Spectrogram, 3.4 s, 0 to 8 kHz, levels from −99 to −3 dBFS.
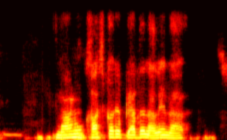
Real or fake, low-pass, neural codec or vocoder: fake; 7.2 kHz; codec, 32 kHz, 1.9 kbps, SNAC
